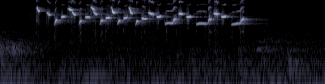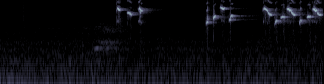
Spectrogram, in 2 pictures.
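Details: Six-month-old goldfinch in Malaga copy song: a three-second stream of fast, sharp, high twittering, a silence, then several short clipped bursts of the same chattering notes.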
